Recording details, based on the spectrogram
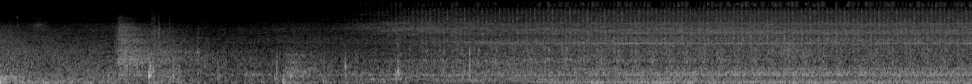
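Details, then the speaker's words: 2006 Toyota Porte NNP15 with a 1NZ-FE engine, automatic, 4WD, tested in Japan before dismantling. After brief handling clatter it settles into a steady, even idle; the revs don't hunt and there is no smoke: normal idle. "Двигатель работает ровно, обороты не плавают. Не дымит."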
